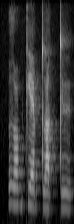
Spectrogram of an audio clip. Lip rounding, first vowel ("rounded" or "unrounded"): rounded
